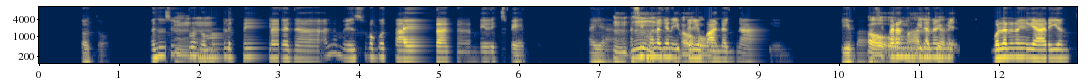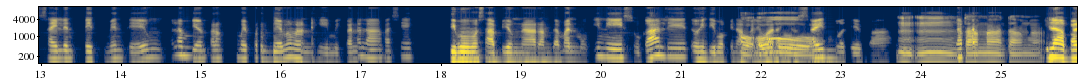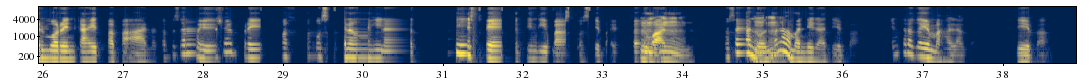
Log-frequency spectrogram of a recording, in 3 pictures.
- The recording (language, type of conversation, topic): Filipino, unstructured, Paano mo hinaharap ang mga alitan sa pamilya?
- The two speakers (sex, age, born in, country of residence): male, 20-24, Philippines, Philippines; male, 25-29, Philippines, Philippines
- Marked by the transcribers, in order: mechanical hum; distorted speech; unintelligible speech; static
